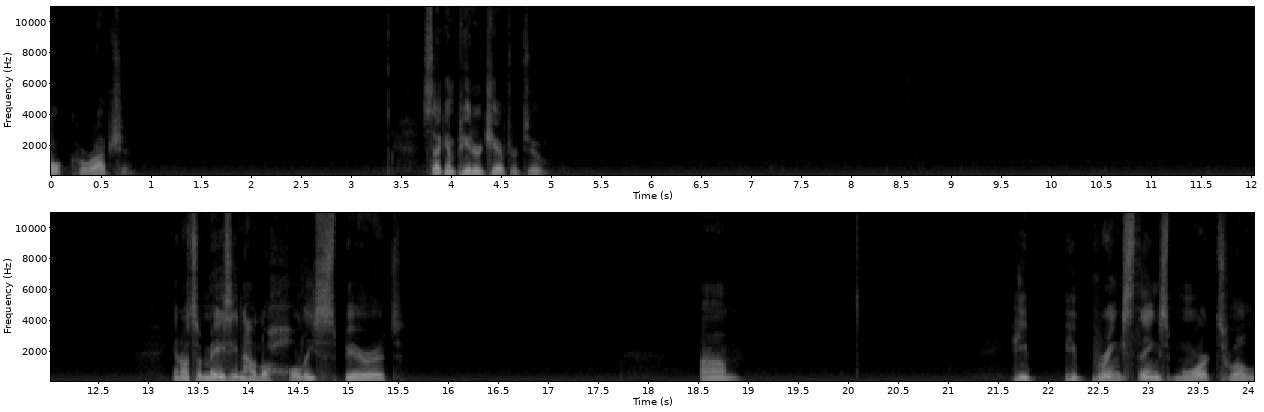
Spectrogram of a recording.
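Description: A middle-aged man speaks slowly and calmly through a headset microphone, with long pauses.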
